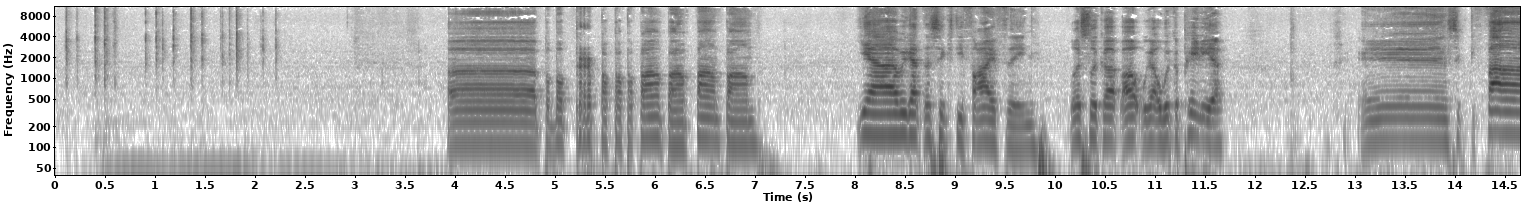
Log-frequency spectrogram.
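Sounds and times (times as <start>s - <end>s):
typing on a computer keyboard: 0.0s - 2.3s
speech: 4.0s - 7.2s, 8.0s - 11.8s, 13.0s - 14.6s.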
